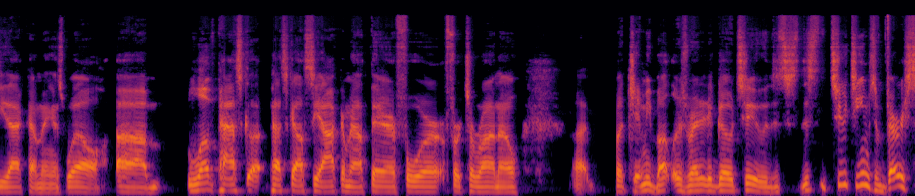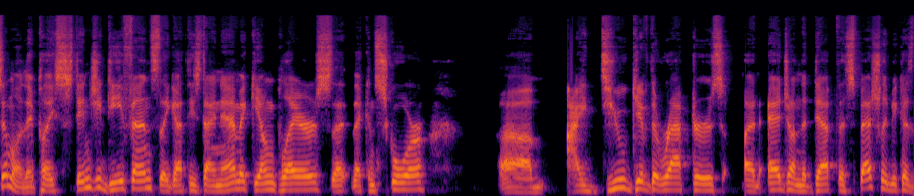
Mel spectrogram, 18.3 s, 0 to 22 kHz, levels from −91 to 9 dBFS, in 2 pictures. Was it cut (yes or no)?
no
